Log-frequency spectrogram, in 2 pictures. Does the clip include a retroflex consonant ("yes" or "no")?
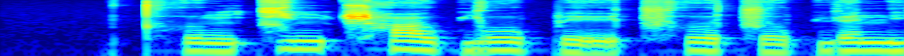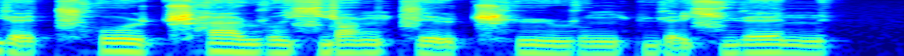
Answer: yes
